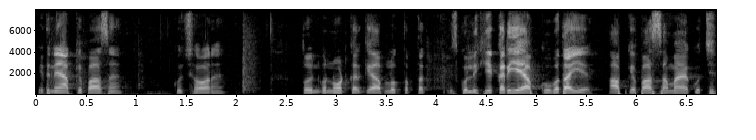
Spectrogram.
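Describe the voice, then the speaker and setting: A man's voice: a little high, moderate pace, a little mellow. A man teaching an exam-prep grammar lesson, often quizzing his students and checking they follow. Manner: questioning, repeats checks like "thik hai".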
